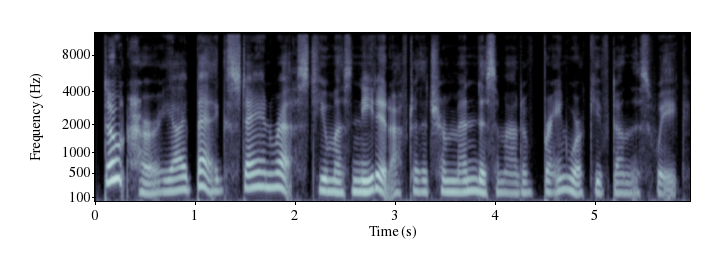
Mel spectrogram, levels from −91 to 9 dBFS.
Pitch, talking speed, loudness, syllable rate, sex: 195 Hz, 220 wpm, -20 LUFS, 4.8 syllables/s, female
